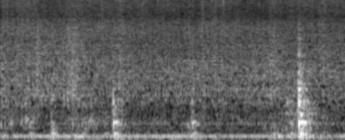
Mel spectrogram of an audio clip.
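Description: Frying rice with paneer and mushroom is stirred in a hot pan, a soft steady sizzle with a few scraping knocks of the utensil, one sharper clack near the end, no voices.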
